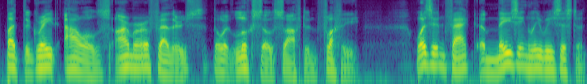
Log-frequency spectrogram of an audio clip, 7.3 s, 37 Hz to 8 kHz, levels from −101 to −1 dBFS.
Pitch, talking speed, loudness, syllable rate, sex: 100 Hz, 155 wpm, -19 LUFS, 4.4 syllables/s, male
